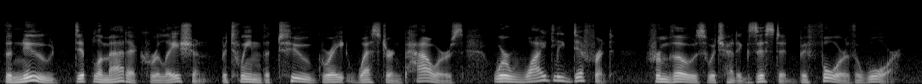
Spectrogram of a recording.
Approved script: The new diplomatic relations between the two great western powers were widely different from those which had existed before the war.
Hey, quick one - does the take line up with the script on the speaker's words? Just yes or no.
no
